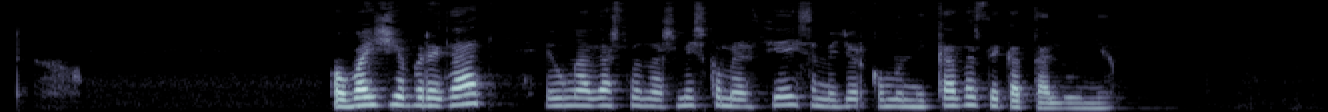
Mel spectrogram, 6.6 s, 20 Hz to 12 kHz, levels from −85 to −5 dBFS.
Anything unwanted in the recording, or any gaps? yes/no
no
